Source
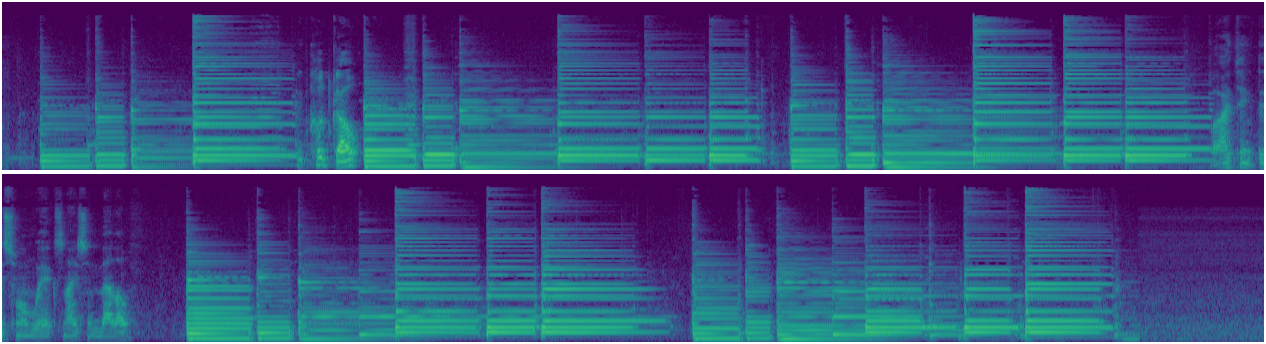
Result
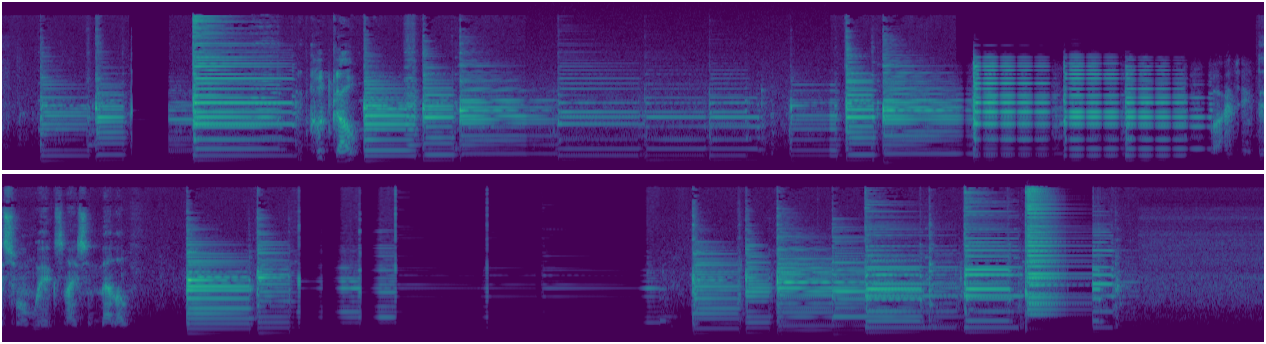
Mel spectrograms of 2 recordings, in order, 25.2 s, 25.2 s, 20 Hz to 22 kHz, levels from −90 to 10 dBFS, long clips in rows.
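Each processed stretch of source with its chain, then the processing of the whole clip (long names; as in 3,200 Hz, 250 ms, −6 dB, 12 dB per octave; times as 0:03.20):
0:01.27–0:01.67: downward compressor 2 to 1, threshold −33 dBFS + gate with flip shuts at −32 dBFS, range −40 dB + high-frequency loss of the air 73 metres
0:05.23–0:08.27: bass and treble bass +12 dB, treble −13 dB + downward compressor 3 to 1, threshold −35 dBFS + background noise brown −45 dBFS
0:09.54–0:12.54: elliptic low-pass filter 4,700 Hz, stop band 70 dB + tremolo along a rectified sine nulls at 5.8 Hz
0:15.50–0:19.20: high-shelf EQ 5,400 Hz +6 dB + gate with flip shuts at −23 dBFS, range −41 dB + phases set to zero 124 Hz
0:22.86–0:23.53: noise gate −22 dBFS, range −23 dB + high-shelf EQ 2,800 Hz +10.5 dB + ring modulation 420 Hz
whole clip: high-pass filter 1,400 Hz 24 dB per octave; high-shelf EQ 10,000 Hz +5.5 dB; level +3.5 dB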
